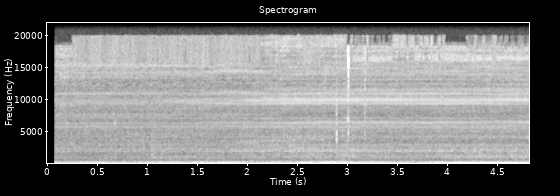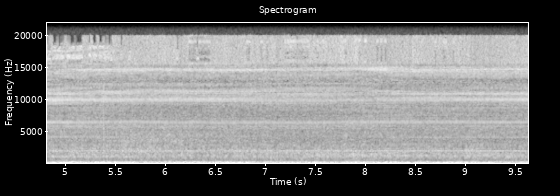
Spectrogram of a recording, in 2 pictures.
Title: Schiit Magni 3 Adapter Humming Noise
